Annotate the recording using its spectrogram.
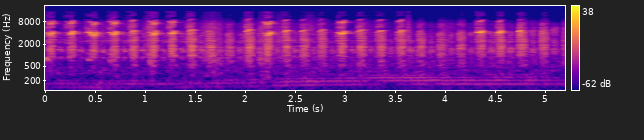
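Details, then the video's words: Dog placed in unfamiliar surroundings giving a steady run of breathy pulses, about two and a half per second, each carrying a thin high squeaky whine. A faint low hum sits underneath. "Dog whining sounds"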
